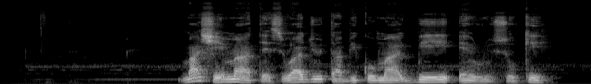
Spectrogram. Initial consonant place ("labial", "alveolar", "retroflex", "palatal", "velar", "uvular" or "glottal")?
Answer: labial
